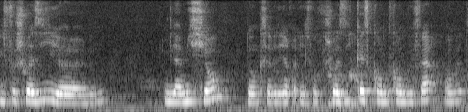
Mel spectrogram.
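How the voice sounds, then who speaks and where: In a Polish accent, the speaker delivers a monotone, flat line at a fairly slow pace, with audible room echo and noticeable background noise. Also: woman. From Poland. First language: Polish (speaking French). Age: 20s. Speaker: European volunteer. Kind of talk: testimony. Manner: halting, many hesitations.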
